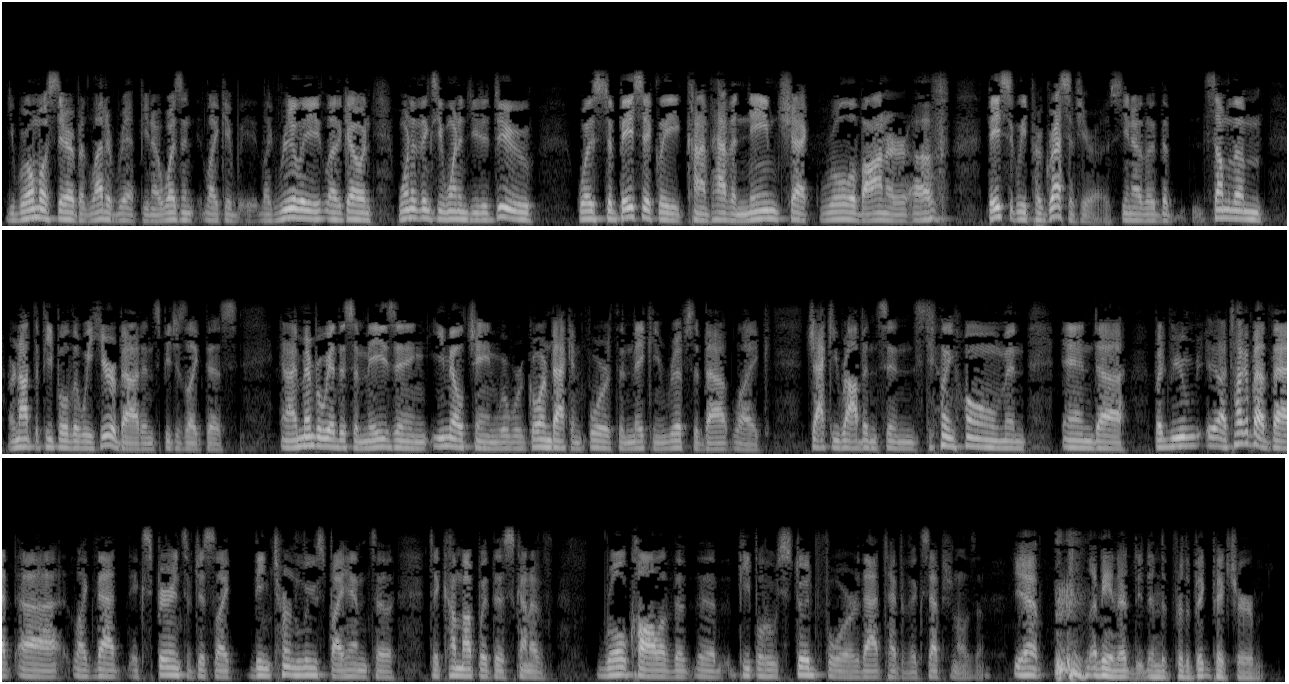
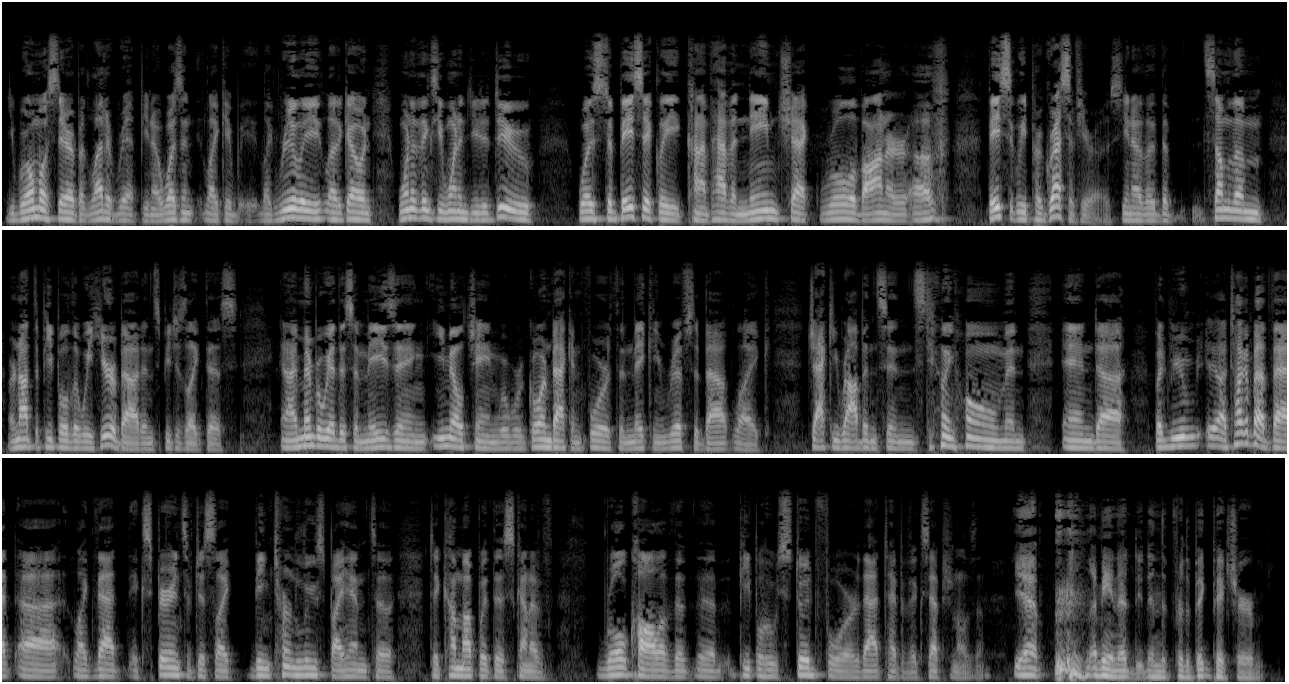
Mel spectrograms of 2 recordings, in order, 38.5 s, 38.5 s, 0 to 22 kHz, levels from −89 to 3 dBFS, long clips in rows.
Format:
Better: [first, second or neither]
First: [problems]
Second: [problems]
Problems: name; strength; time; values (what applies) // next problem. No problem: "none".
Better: second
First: garbled, watery; badly; nothing above 5.5 kHz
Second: garbled, watery; slightly; nothing above 10.5 kHz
